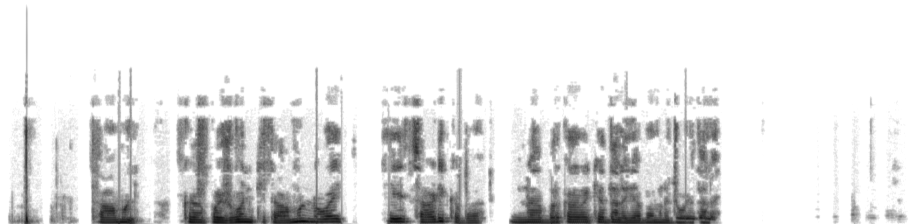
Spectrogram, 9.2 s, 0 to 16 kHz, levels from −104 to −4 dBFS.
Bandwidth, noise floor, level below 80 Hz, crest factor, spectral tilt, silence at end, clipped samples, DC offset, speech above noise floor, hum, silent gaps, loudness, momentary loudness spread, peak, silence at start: 9.4 kHz; under -90 dBFS; -52 dBFS; 18 dB; -6.5 dB/octave; 2 s; under 0.1%; under 0.1%; over 74 dB; none; 0.43-0.49 s, 0.79-0.89 s, 1.70-1.76 s, 3.58-3.81 s, 4.94-5.09 s; -17 LUFS; 13 LU; 0 dBFS; 0.25 s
